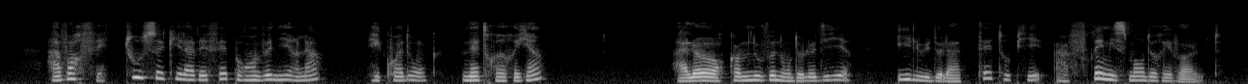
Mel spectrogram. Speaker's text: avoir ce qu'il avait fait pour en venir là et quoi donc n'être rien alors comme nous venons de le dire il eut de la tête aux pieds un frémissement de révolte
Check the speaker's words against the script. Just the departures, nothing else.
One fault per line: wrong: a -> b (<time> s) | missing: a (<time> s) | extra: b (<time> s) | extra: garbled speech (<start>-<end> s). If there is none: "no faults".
extra: fait tout (0.8 s)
